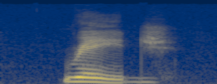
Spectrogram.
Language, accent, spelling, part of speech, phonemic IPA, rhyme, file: English, US, rage, noun / verb, /ɹeɪd͡ʒ/, -eɪdʒ, En-us-rage.ogg
- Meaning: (noun) 1. Violent uncontrolled anger 2. A current fashion or fad 3. An exciting and boisterous party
